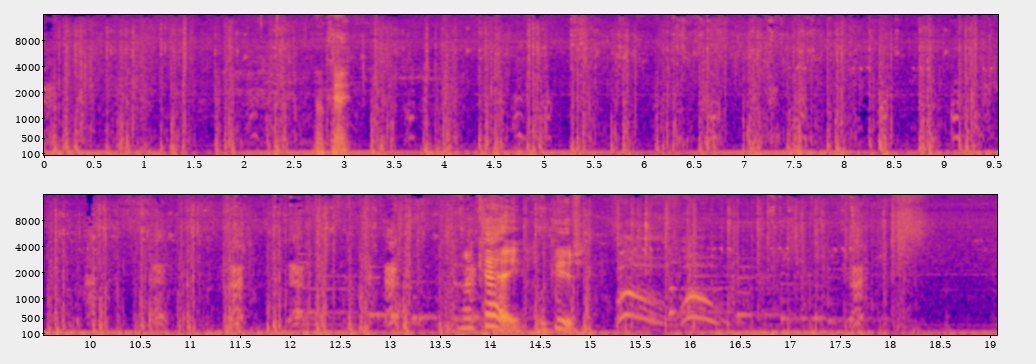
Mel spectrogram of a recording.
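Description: A horse gallops with quick, steady hoofbeats on a dirt track.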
